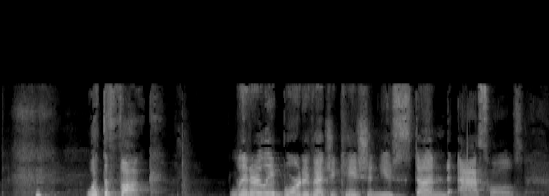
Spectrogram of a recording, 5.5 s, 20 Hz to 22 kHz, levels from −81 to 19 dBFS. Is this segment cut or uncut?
uncut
